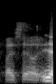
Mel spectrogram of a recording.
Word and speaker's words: Visalia: I don't know if I'm pronouncing this right, Visalia Oaks? – Visalia. – Yeah, got there.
